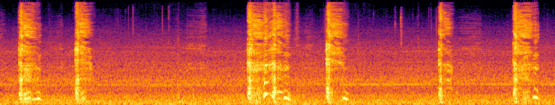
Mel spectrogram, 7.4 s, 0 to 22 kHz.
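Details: Six harsh coughs at irregular intervals, some in quick pairs, over low background hum; the tail end of a 20-minute coughing fit.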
